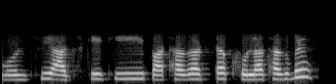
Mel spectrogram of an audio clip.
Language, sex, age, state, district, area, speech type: Bengali, female, 18-30, West Bengal, Purba Medinipur, rural, conversation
